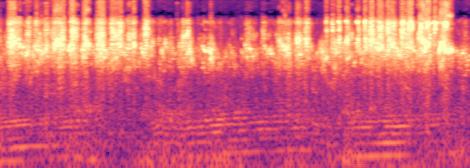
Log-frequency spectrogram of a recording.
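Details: Budgerigars in a full aviary, unusually loud this morning as the breeding season ends; busy high chirps and warbling chatter from many birds, with faint low hum beneath.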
